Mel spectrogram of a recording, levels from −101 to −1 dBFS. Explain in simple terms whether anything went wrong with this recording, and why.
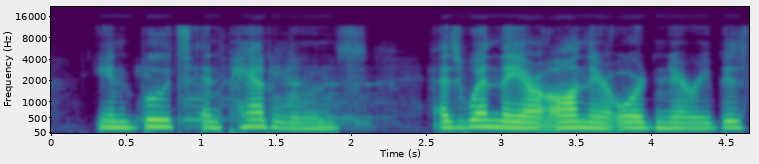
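Two devices in the same room were on the call, so one device's speaker fed its sound into the other's microphone, causing feedback echo between two devices. From 0.55 to 2.32 seconds, the speech comes back faintly about every fifth of a second, thinner and more ringing each time.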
